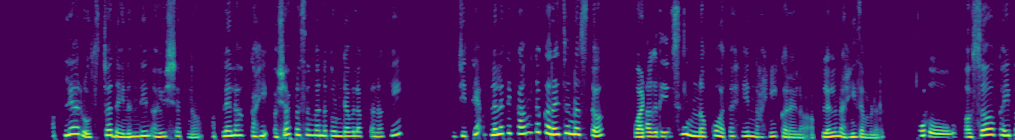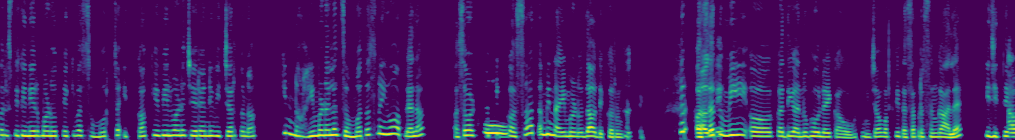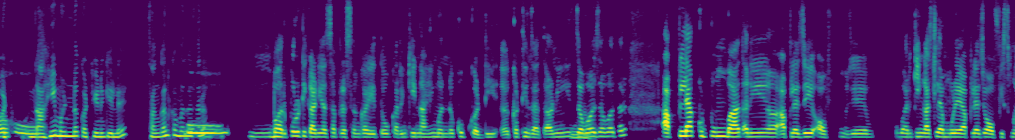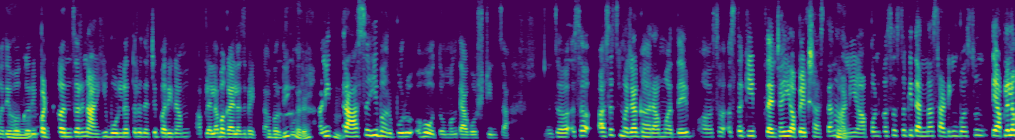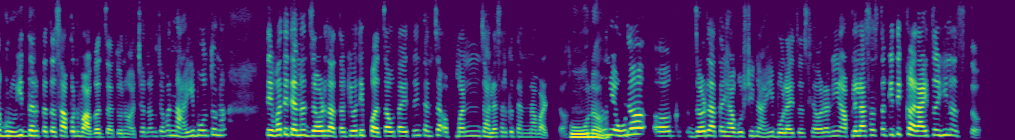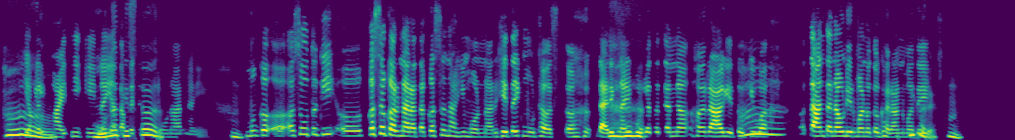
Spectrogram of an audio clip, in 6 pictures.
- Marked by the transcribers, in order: tapping; other noise; drawn out: "हो"; in English: "वर्किंग"; door; chuckle
- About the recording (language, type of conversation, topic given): Marathi, podcast, दैनंदिन जीवनात ‘नाही’ म्हणताना तुम्ही स्वतःला कसे सांभाळता?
